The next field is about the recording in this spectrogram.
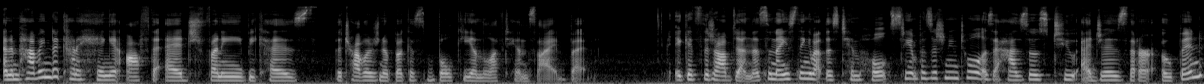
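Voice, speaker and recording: A woman with a cold-roughened voice, chatting casually through a craft tutorial voice-over. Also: medium pitch, animated, fairly quick. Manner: chatty, with fillers and soft laughs. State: hoarse from a cold. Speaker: craft vlogger.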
